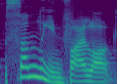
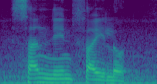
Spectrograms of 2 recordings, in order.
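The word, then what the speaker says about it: 新年快樂: That's Sunlin Fai Lok in Cantonese, or Xin Nian Kuai Le in Mandarin.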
